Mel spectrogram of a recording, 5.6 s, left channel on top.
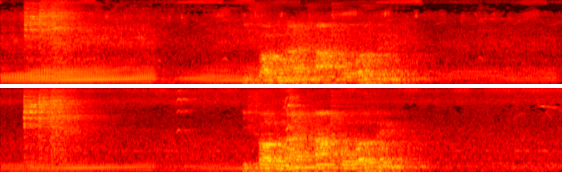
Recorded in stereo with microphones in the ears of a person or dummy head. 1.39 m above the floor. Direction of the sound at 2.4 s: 35° right (ahead or behind).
